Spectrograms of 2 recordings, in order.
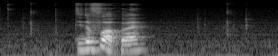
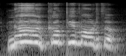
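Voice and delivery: high, louder wail of loss; dismayed cry; 12 semitones higher, 5 dB louder than usual. Real, not acted. Gamer seeing his companion Compi die, high dismayed cry. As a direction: cry out that your companion is gone.

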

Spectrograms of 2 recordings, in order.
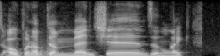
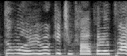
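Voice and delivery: very high, fast hero voice; squeaky, rushed pep talk; cartoon Ash; faster than usual. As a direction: chirp it like an eager anime boy. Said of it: "And Ash is like".

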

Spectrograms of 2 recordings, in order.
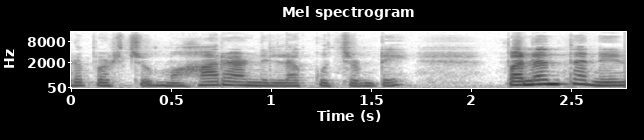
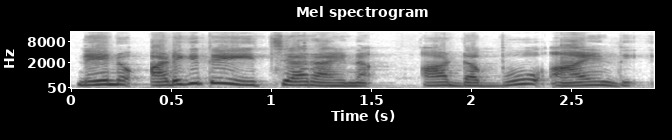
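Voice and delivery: louder, cutting reply; sharp retort; 2 semitones higher, 8 dB louder than usual. Acted. Wife defending her father's money, loud sharp retort. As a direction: stand up to him sharply. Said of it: "అన్నాను విసురుగా".

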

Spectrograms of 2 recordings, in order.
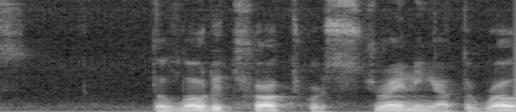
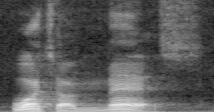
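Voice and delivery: raised, louder cry of dismay; exclaiming; 4 semitones higher, 7 dB louder, slower than usual. A narrator's reading. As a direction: exclaim at the sight of a wreck. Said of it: "exclaimed Rusty".

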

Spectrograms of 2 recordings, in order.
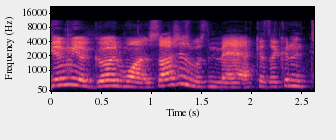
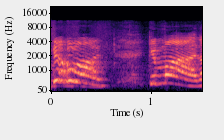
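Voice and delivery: laughing urging; 7 semitones higher, 6 dB louder than usual. Real, not acted.

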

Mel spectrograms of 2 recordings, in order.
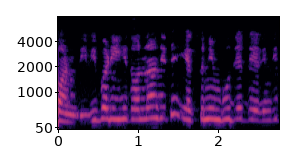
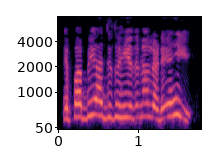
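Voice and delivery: much louder, arguing back hard; raised voice in a family row; loud scolding; 4 semitones higher, 13 dB louder than usual. Acted. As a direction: shout the old quarrel at her. Heated family argument.

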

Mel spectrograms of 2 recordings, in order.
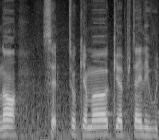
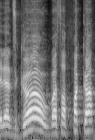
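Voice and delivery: hype shout; 4 semitones higher, 10 dB louder, slower than usual. Real, not acted. Hype after launching units.

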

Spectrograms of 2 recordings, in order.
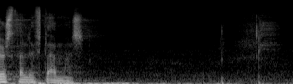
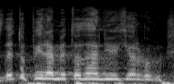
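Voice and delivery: higher, louder, tearful wail; mock-tearful lament from the wife; imitating a crying wife; 13 semitones higher, 4 dB louder than usual. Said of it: "κλαίγοντας".

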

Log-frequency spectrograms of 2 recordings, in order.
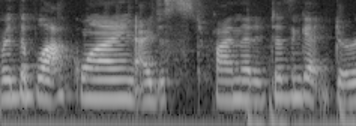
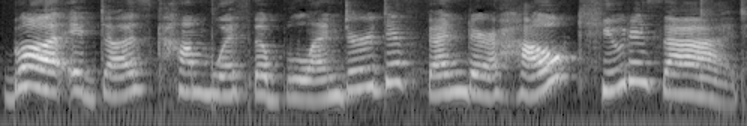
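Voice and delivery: excited; 8 dB louder, slower than usual. Real, not acted. Gushing over cute set.

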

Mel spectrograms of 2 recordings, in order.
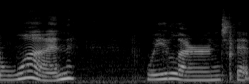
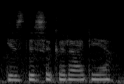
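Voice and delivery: usual speaking voice

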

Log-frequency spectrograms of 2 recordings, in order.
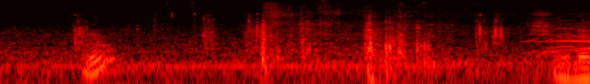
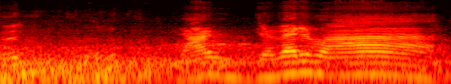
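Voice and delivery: mock threat; 5 semitones lower, 6 dB louder than usual. Threatening the game character.

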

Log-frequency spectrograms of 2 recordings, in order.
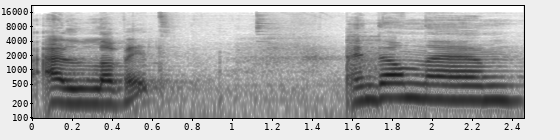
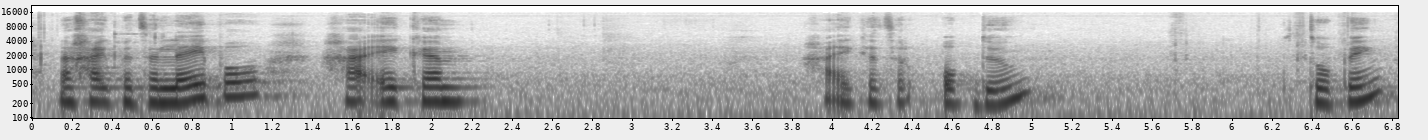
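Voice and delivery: ordinary talk

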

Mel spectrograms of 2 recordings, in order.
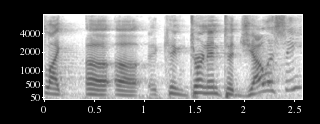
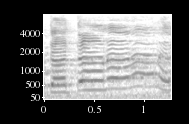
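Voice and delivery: hummed fanfare; 8 semitones higher, 16 dB quieter, much faster than usual. Acted. Fanfare for Peter's feat.

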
